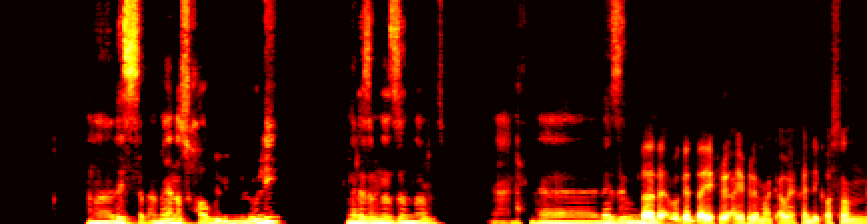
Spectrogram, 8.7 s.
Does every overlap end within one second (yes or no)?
yes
